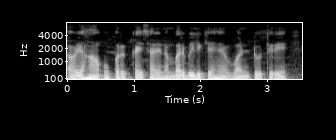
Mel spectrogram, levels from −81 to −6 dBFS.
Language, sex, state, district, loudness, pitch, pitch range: Hindi, male, Uttar Pradesh, Lucknow, -15 LUFS, 110 Hz, 105-120 Hz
